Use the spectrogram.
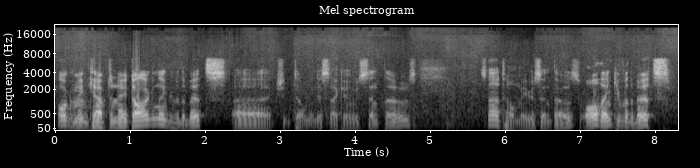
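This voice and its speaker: A man chatting casually to viewers on a live game stream, congested and coughing now and then, chatty and quick to laugh. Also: lowish voice, big pitch swings, darkish tone.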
